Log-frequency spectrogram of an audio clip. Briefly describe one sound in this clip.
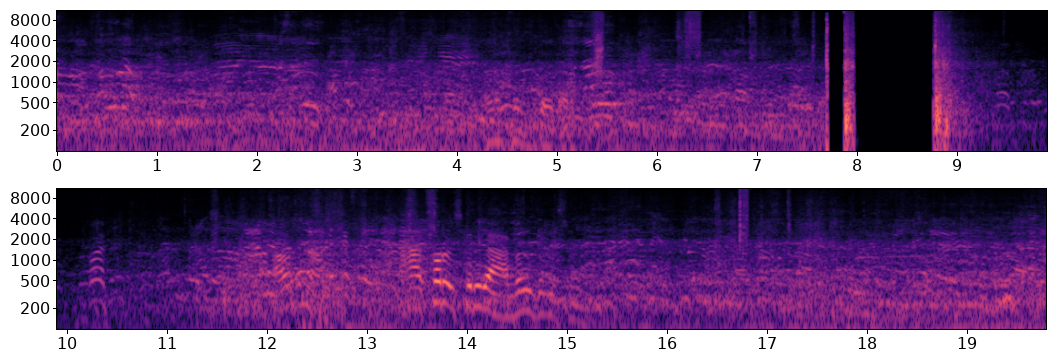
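Voices of a crowd chatter outdoors along a busy street.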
